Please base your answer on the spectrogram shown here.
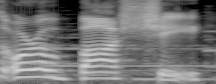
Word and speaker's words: Orobashi: How it's pronounced. Orobashi, I believe? That is Orobashi, which is a giant snake.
